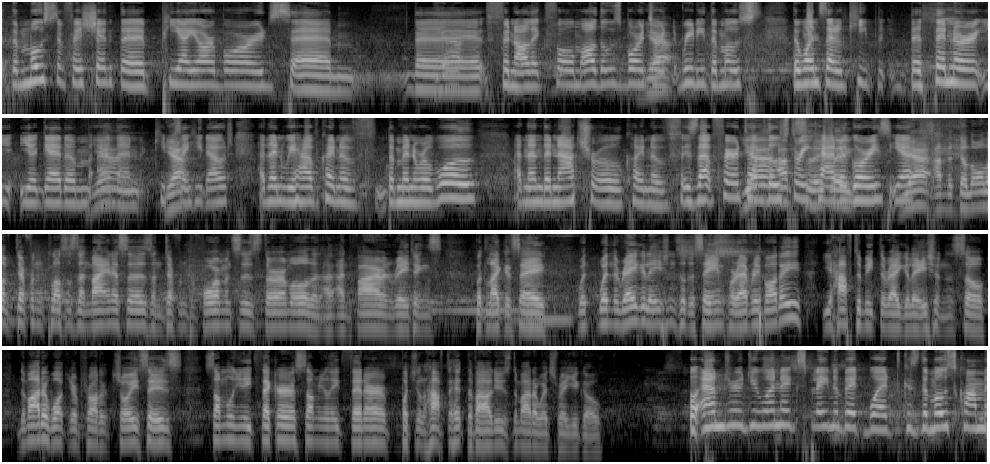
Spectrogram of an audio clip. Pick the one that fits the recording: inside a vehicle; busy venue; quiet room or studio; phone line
busy venue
